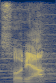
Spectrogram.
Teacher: re wa gets contracted into rya. Uh still unaccented, so sorya.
